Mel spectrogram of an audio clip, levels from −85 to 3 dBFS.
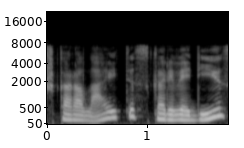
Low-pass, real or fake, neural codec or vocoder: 7.2 kHz; real; none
